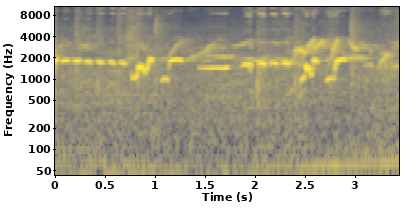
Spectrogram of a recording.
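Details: White-rumped shama from Sumatra with forest-origin lineage, competing at a songbird contest ring in Bengkulu after winning championships: clear whistled phrases near steady pitch, broken by quick rising and falling flicks and short slurred notes, with other birds faint behind.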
